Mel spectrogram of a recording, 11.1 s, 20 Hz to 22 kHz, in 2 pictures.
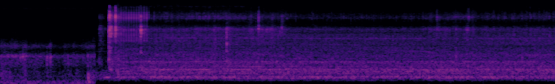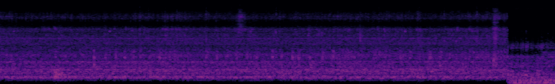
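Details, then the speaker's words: Mustang 3300V skid steer at its 500-hour service, fuel filters just changed: with the key on, the electric fuel pump gives a faint steady hum and light ticking for about ten seconds, filling the filter bowl, then stops; it primes normally. "right that electric fuel pumps filling that bowl of priming up the system"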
